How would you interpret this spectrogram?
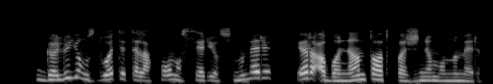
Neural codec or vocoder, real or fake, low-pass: none; real; 5.4 kHz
